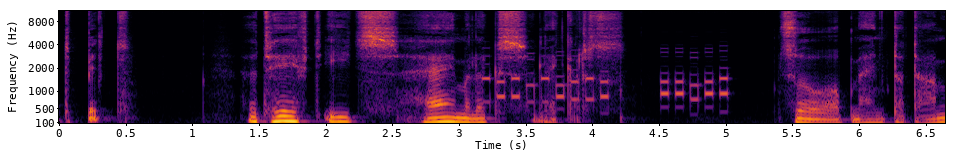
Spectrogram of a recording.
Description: DTMF, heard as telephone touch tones, dialled by machine, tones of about 60 ms, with speech in Dutch. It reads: 389137568 0040#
